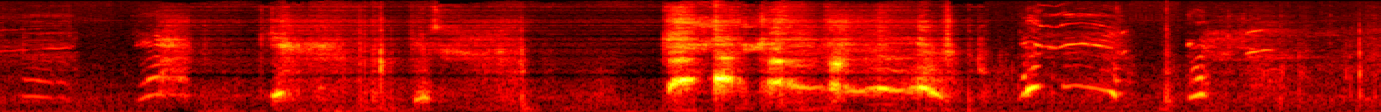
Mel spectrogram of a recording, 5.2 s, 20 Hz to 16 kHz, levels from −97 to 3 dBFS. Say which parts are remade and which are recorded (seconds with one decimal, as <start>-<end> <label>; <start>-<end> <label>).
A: 0.0-0.6 recorded; 0.6-3.7 remade; 3.7-5.2 recorded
